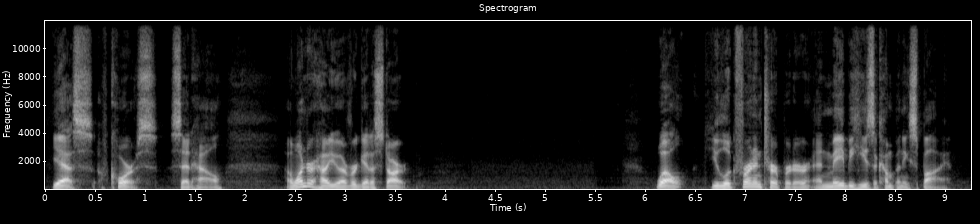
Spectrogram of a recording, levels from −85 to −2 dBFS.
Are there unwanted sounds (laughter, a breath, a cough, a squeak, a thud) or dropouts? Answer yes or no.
no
